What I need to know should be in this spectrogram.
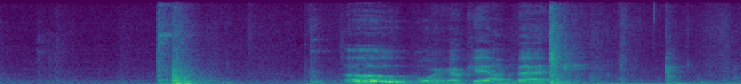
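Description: A chair creaks and bumps as a man sits down.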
